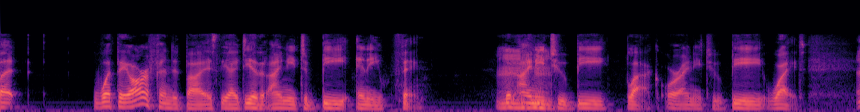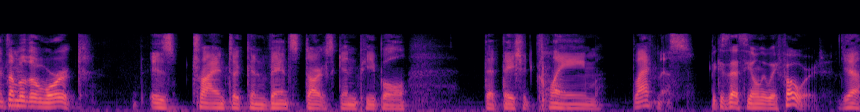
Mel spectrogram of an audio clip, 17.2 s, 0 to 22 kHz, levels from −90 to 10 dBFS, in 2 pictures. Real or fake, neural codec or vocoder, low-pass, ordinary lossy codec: real; none; 7.2 kHz; MP3, 48 kbps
